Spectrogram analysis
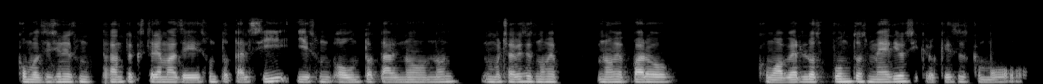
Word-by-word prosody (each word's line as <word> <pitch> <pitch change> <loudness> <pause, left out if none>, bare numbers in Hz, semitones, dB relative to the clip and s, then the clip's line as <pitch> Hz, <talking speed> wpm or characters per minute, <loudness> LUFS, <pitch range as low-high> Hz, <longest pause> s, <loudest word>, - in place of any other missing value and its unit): como 115 -3 +2
decisiones 115 +2 0
un 120 -2 -1
tanto 120 0 -1
extremas 115 0 +2
de 105 0 +5
es 110 +2 -4
un 125 - 0
total 110 -2 -2
sí 140 +6 0
y 115 - -1
es 115 +1 -5
un 115 -1 -4
o 110 - +3
un 110 +1 +2
total 110 -2 -1
no, 110 0 -1
¿no? 115 +3 -2 0.3
Muchas 120 -1 -1
veces 125 +1 +2
no 120 -1 -1
me 120 -1 +1 0.4
no 115 -1 0
me 120 -1 +1
paro 115 0 +3 0.8
como 105 -1 +1
a 105 - +4
ver 110 +1 +3
los 115 -1 +2
puntos 125 +2 +2
medios, 120 +3 +2
y - - -14
creo 105 - -5
que 110 - -2
eso 120 +2 -4
es 115 - -6
como 110 +1 -5
115 Hz, 215 wpm, -23 LUFS, 110-120 Hz, 0.8 s, de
